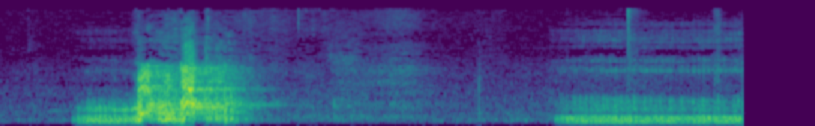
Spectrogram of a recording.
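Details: Golden Retriever, male, growls while guarding his bone for the first time: a harsh, loud snarl, then a steady low rumble.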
